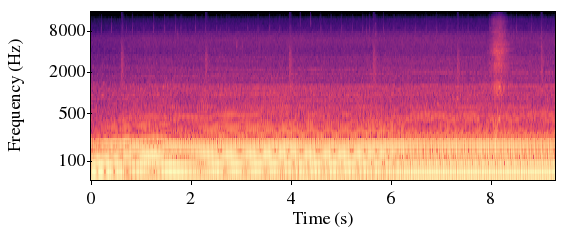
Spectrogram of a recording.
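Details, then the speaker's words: Subaru Impreza after new fuel pump assembly, replacing one causing bad misfire and loss of power: steady, even low idle with a couple of faint stumbles, possibly air in fuel system; idling smoother, fuel delivery restored. "well we'll give it a shot try and start it up idling smoother"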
